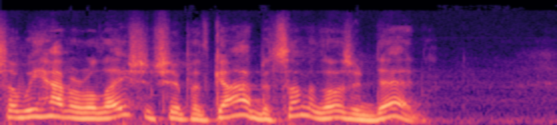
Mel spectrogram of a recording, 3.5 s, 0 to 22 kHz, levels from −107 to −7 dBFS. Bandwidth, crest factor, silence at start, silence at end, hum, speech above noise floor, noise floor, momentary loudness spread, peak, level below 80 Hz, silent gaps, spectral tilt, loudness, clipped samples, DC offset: 13.5 kHz; 14 dB; 0 s; 0.8 s; none; 32 dB; -57 dBFS; 5 LU; -12 dBFS; -56 dBFS; none; -6 dB/octave; -26 LUFS; under 0.1%; under 0.1%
